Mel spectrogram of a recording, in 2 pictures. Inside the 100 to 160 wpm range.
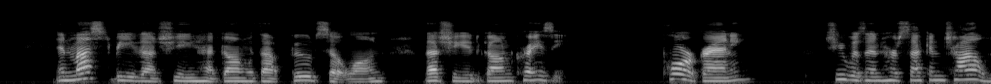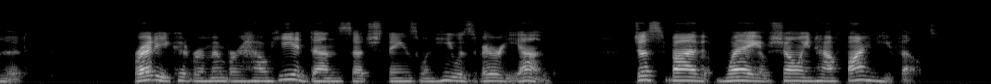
Yes: average, 140 wpm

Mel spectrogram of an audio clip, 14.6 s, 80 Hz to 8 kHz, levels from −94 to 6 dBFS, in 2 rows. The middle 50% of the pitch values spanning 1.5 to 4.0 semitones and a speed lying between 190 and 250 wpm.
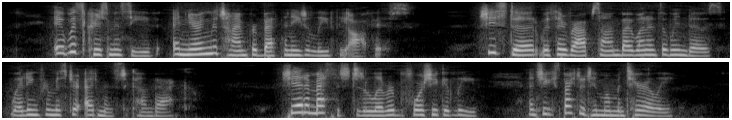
Yes: average, 3.1 semitones; average, 195 wpm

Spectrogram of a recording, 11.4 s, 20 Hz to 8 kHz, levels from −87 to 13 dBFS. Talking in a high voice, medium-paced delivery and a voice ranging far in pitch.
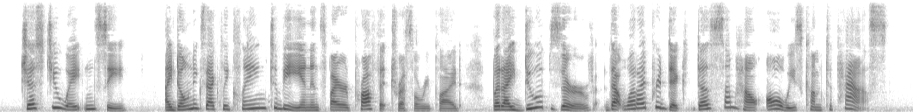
Yes: high, 235 Hz; average, 175 wpm; wide, 7.2 semitones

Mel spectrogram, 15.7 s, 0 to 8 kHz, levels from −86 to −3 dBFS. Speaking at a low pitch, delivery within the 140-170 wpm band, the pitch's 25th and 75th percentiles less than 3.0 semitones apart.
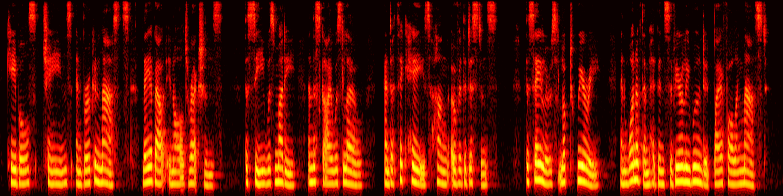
No: high, 200 Hz; average, 165 wpm; narrow, 2.6 semitones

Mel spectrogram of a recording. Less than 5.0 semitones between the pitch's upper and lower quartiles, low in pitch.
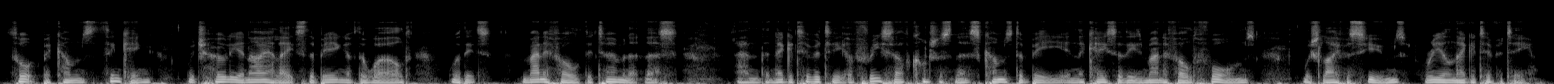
Yes: average, 3.0 semitones; very low, 95 Hz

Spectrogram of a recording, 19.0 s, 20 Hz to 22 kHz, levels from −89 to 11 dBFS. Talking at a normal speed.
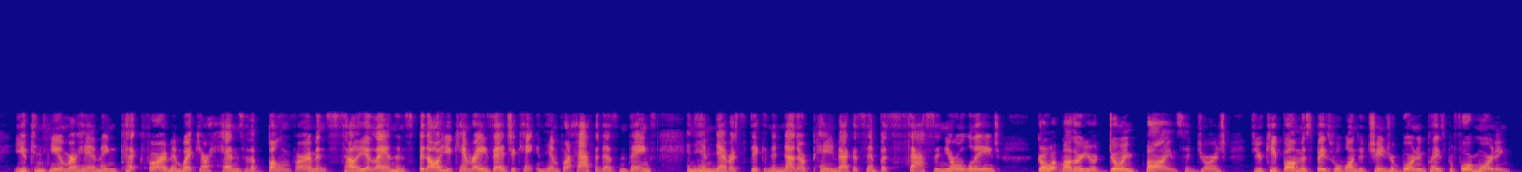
No: fast, 235 wpm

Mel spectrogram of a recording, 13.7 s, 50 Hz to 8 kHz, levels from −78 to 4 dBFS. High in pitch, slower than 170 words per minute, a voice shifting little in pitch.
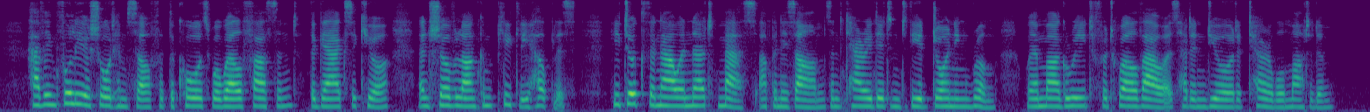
No: high, 210 Hz; average, 195 wpm; narrow, 1.7 semitones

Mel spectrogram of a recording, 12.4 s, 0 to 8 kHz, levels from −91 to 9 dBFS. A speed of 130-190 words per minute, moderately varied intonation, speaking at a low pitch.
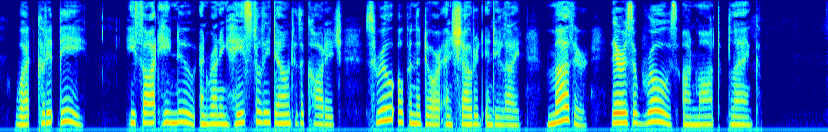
No: average, 150 wpm; average, 3.5 semitones; high, 200 Hz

